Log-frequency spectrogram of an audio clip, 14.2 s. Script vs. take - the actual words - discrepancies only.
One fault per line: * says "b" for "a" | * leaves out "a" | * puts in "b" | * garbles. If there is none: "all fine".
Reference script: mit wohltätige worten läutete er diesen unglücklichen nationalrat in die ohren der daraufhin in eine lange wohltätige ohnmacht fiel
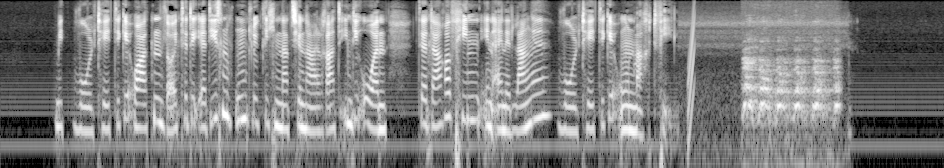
all fine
